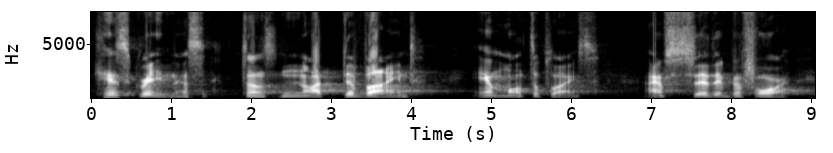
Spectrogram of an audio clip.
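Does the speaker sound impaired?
Yes: ALS; onset with tiredness and clumsiness.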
